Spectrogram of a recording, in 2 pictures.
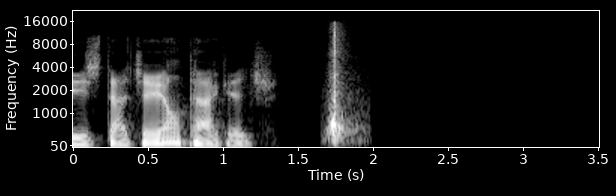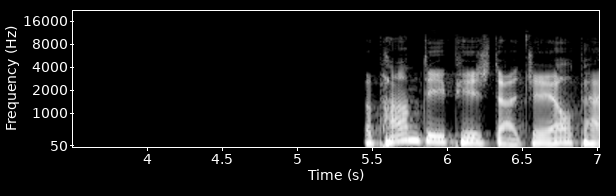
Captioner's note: golf ball hit sound effect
